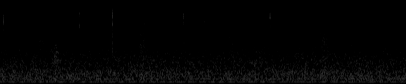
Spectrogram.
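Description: Faint, irregular clicks of metal knitting needles tapping and sliding against each other as stitches are purled, about two a second, over a low steady hum.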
